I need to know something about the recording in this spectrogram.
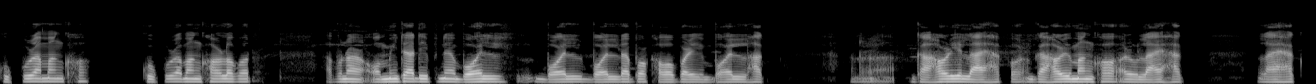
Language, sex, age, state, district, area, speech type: Assamese, male, 30-45, Assam, Dibrugarh, rural, spontaneous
